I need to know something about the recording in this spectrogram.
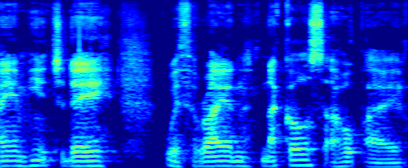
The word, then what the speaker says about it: Nuckolls: Ryan Nuckolls, you pronounced it just right.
